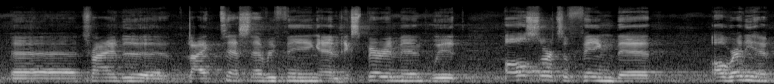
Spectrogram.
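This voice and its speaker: With a Dutch accent, a man speaks at a fairly slow pace and fairly high pitch, with fairly even intonation. Noticeable background noise and audible room echo are present. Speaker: vlogger. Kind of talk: casual vlog monologue.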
